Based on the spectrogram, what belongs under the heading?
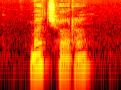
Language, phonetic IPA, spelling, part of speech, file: Polish, [maˈt͡ɕɔra], maciora, noun, LL-Q809 (pol)-maciora.wav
